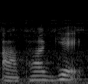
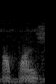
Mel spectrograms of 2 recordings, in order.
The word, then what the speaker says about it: apague: we have apagar becomes apague. If we had left this as just a regular G, it would be pronounced like apage, and we don't want that sound.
